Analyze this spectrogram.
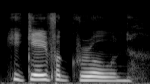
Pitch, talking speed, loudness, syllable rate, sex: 190 Hz, 160 wpm, -16 LUFS, 3.1 syllables/s, female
